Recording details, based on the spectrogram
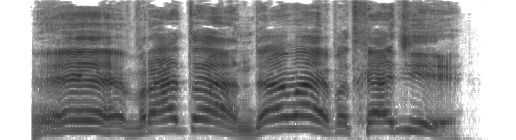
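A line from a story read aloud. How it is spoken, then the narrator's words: Shout. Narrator (Russian): крикнул барыга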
